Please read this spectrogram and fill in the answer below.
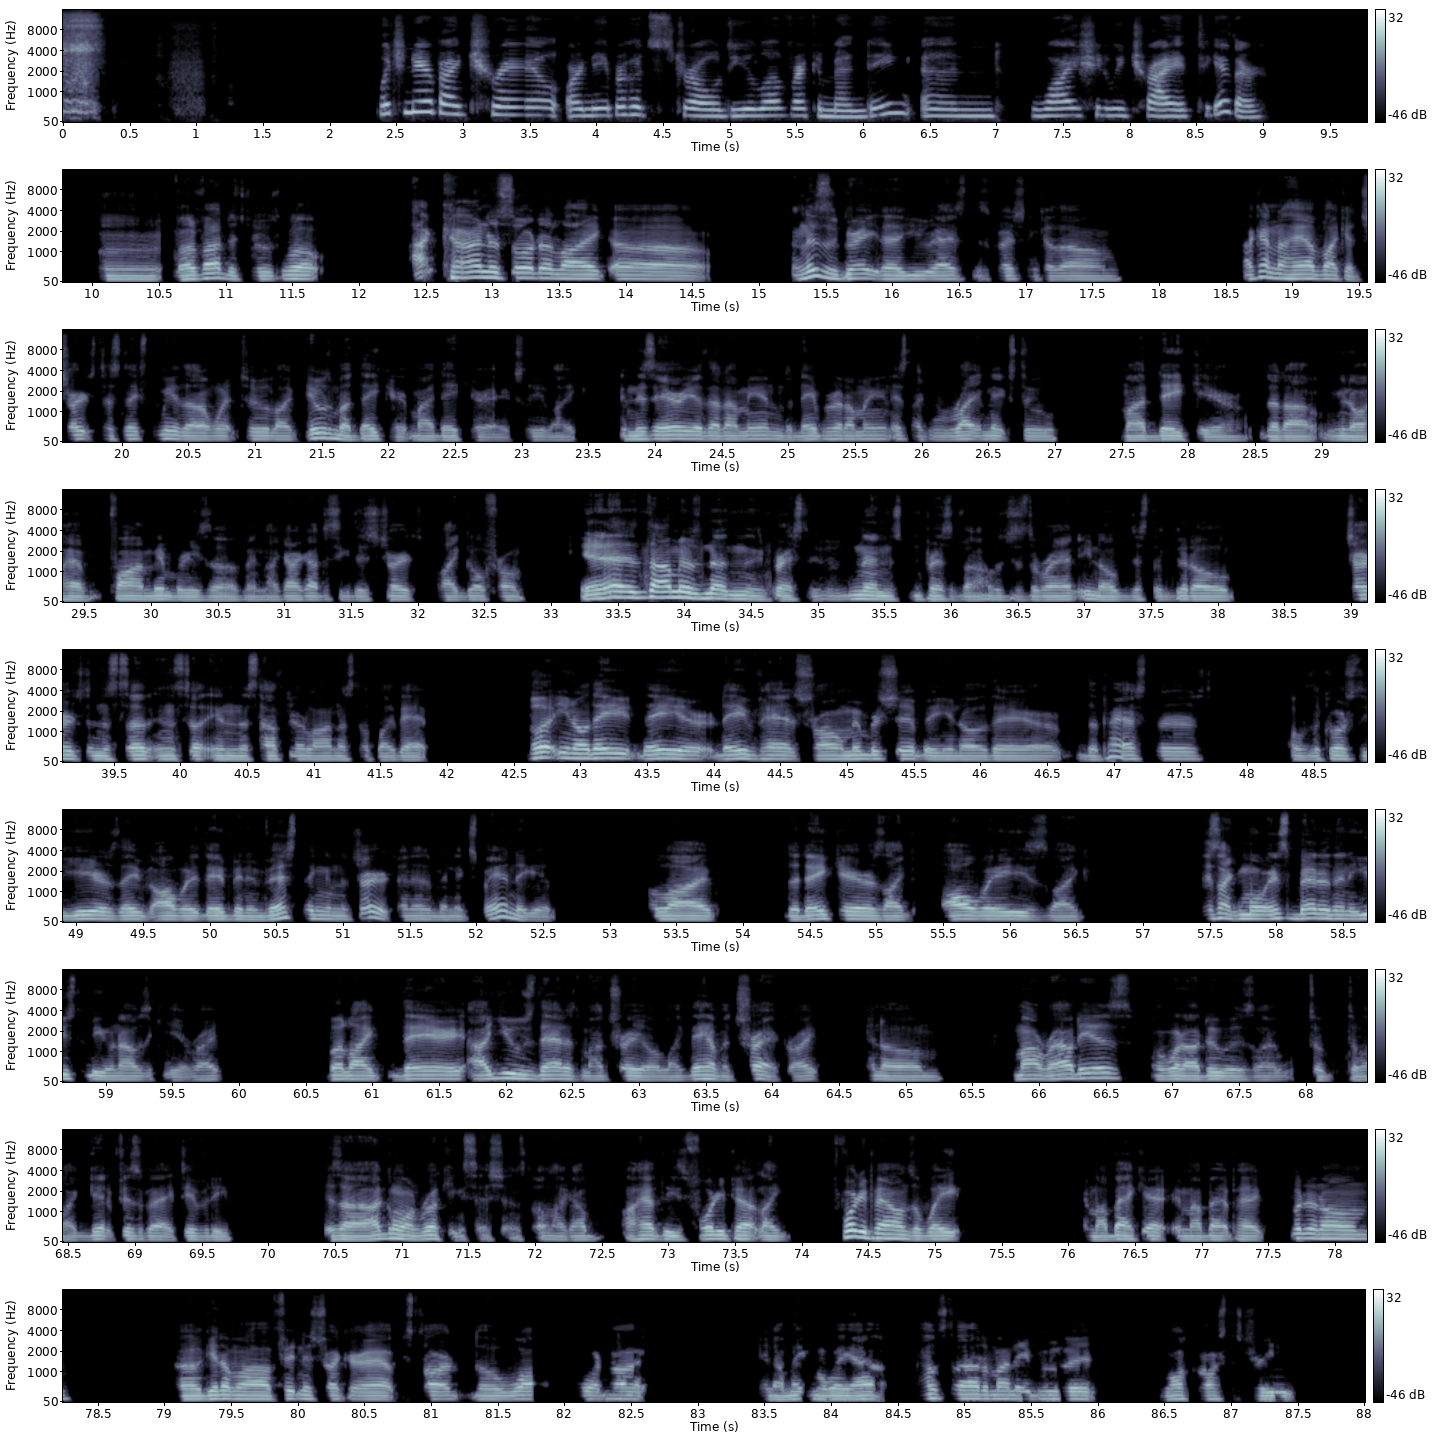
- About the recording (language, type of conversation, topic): English, unstructured, Which nearby trail or neighborhood walk do you love recommending, and why should we try it together?
- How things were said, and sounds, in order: other background noise; distorted speech; static; tapping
